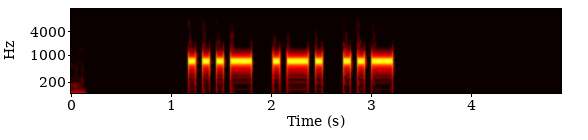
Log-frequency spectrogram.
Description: Morse code, heard as a keyed tone, about 17 wpm, 700 Hz. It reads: VRU
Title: USA Call Sign Postfixes - 3 Letters 17wpm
